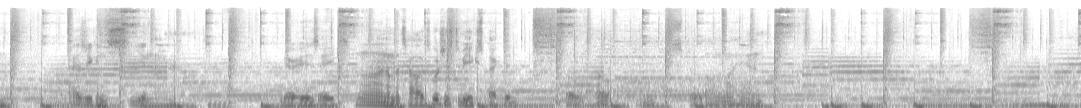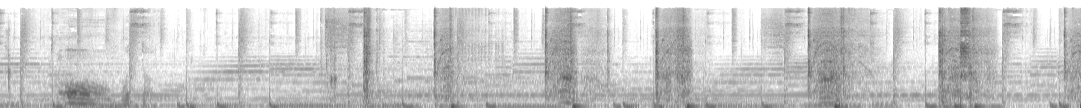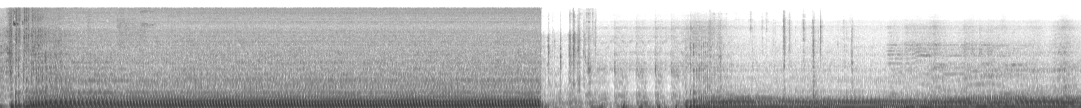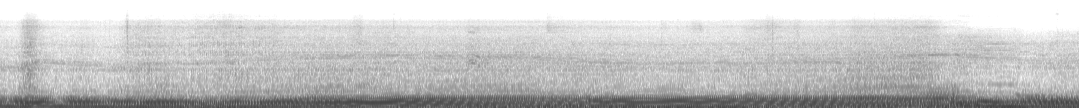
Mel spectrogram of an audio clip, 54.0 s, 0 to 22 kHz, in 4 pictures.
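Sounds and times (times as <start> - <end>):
car engine revving: 18.9 - 22.4, 23.5 - 26.1, 26.8 - 33.8, 34.6 - 54.0.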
